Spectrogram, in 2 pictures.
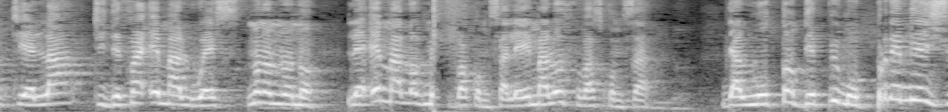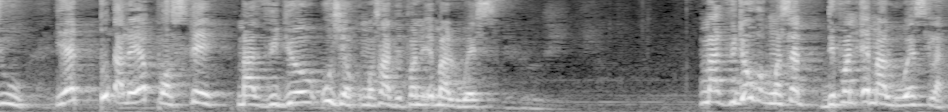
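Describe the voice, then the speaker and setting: A woman whose first language is not French, speaking emphatically and repeating herself in a casual live-stream monologue on her phone. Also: fairly high pitch. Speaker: social media live streamer.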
